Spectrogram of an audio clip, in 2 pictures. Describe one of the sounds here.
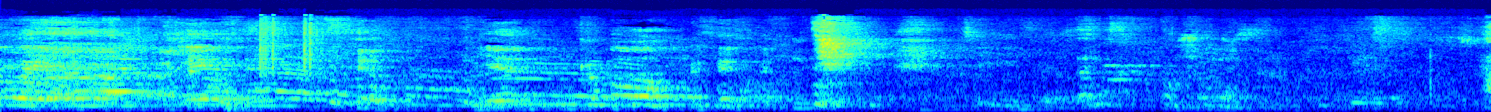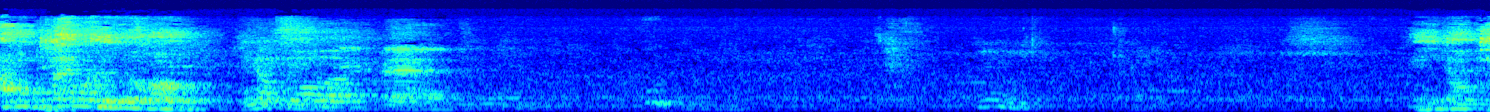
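A man speaks with animation through a microphone in a large room.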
